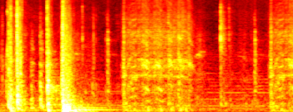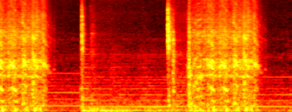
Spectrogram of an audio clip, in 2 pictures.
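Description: A car engine in the video game Project Zomboid cranks over and over without catching, in three long grinding bursts separated by pauses and preceded by a few sharp clicks, loud and close.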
